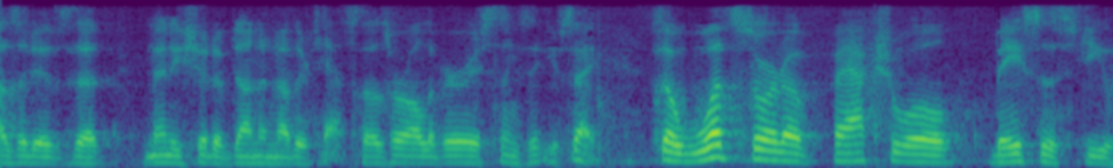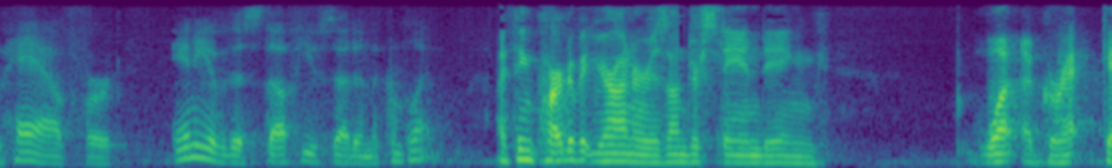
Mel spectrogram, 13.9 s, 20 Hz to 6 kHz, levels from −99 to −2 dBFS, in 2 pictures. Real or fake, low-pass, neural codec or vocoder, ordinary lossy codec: fake; 5.4 kHz; codec, 16 kHz, 2 kbps, X-Codec, HuBERT features, trained on LibriSpeech; AAC, 24 kbps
